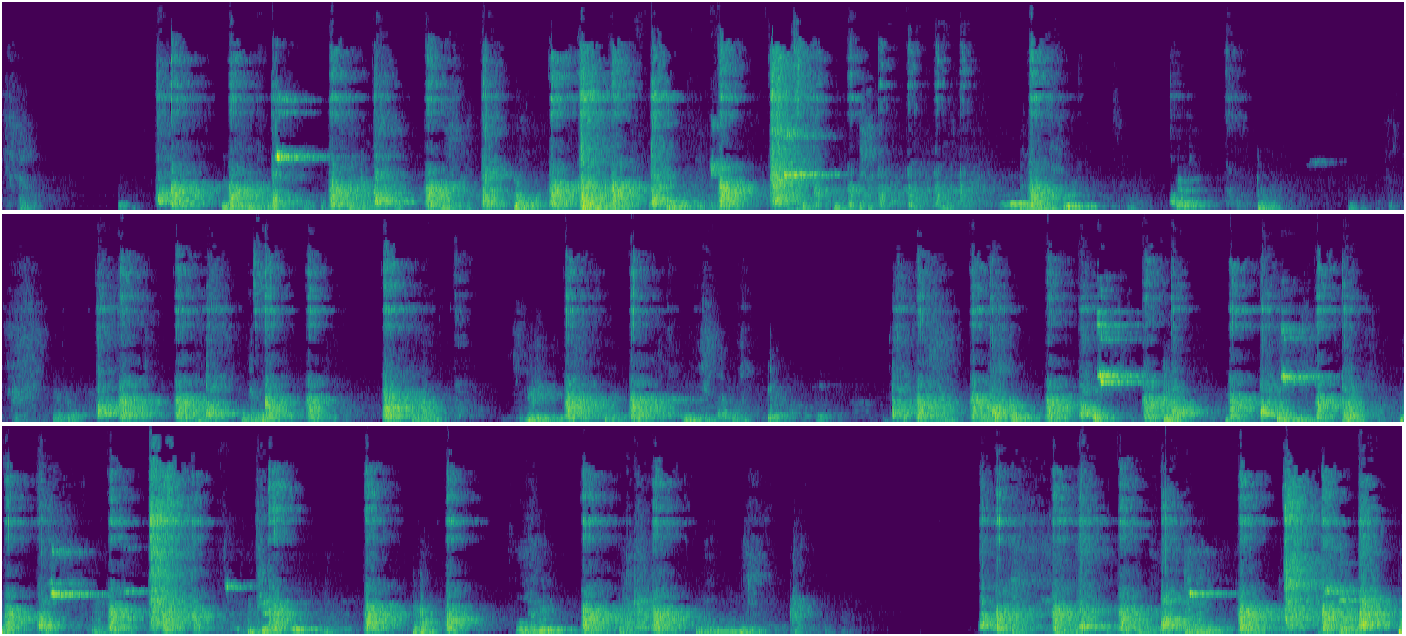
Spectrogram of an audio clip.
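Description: Table tennis rallies: the ball clicking off the bats and the table in quick runs of strokes, broken by short pauses between points. Voices are mixed in.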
